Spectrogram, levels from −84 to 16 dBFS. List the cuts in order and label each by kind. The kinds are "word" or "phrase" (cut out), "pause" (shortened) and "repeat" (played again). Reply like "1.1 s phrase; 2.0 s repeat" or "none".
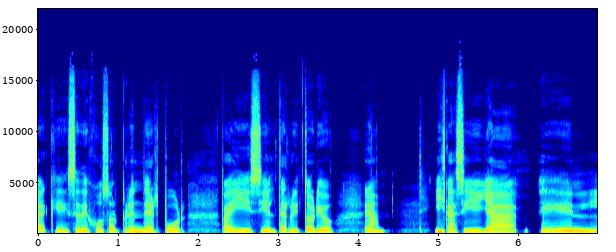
1.5 s word; 2.3 s word; 4.1 s word; 5.1 s word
